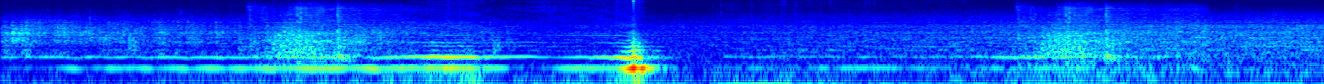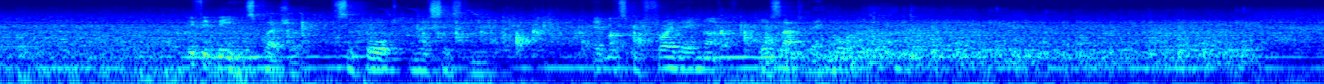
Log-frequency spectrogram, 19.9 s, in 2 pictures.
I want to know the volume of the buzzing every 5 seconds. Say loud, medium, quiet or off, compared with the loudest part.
loud, quiet, quiet, quiet.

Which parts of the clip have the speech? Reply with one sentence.
You can hear the speech from 11.3 to 13.7 s and from 14.3 to 16.5 s.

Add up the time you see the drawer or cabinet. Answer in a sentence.
The drawer or cabinet can be heard for 4 seconds in total.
